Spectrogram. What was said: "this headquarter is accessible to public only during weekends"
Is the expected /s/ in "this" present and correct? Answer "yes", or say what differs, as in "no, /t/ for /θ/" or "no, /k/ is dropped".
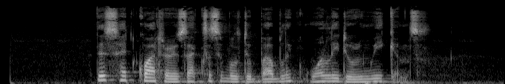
yes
